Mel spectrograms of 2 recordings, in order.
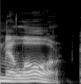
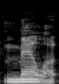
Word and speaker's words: Mellor: You're saying Mellor. You're putting the emphasis on the or. Mellor. – Mellor. – Just say Mellor. Imagine it's spelled M-E-L-L-E-R.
